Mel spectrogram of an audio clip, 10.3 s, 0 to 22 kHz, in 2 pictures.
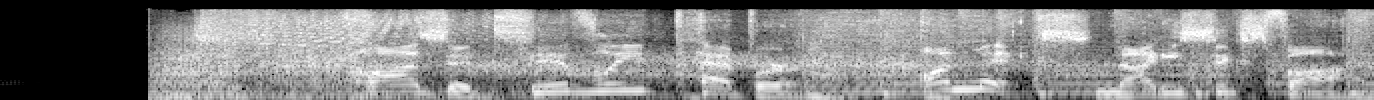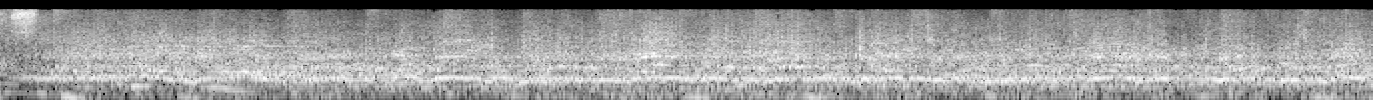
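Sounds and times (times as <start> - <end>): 
speech: 1.4 - 6.5
football team cheering in locker room after winning a game: 2.6 - 10.2.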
